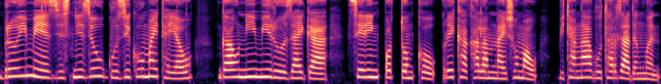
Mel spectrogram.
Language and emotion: Bodo, neutral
